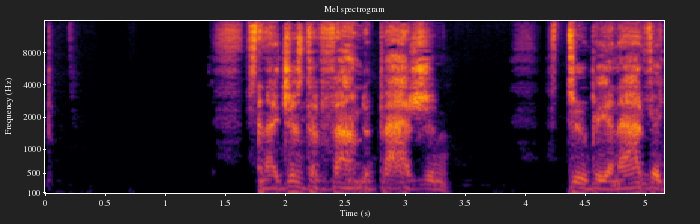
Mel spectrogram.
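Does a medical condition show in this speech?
Yes: laryngectomy; speaks by forcing lung air through prosthesis flap into esophagus, esophageal segment changes speech.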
